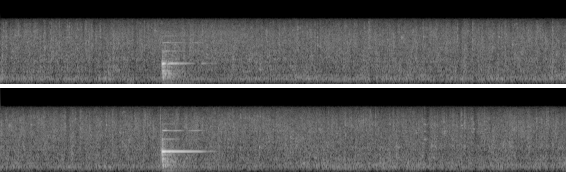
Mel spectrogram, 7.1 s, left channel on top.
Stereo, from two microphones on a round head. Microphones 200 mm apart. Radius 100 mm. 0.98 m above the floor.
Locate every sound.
2.0 s a piano: 55° right (ahead or behind), 1.5 m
